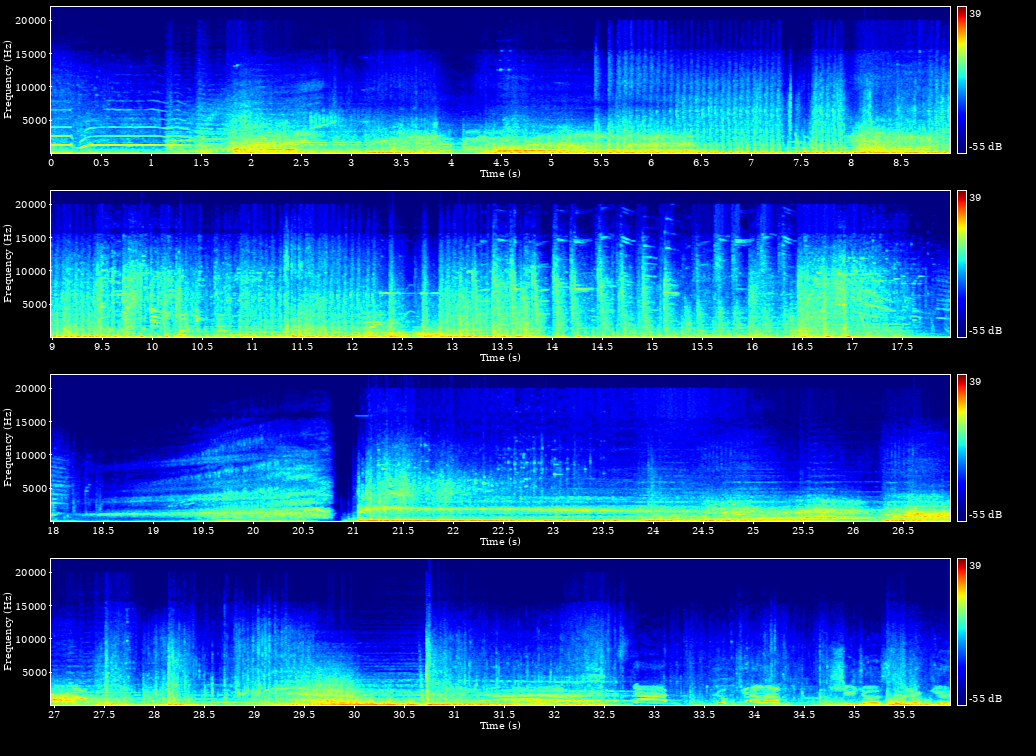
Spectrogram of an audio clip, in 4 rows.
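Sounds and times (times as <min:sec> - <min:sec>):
action film music score: 0:00.0 - 0:35.9
rapid gunfire: 0:05.4 - 0:16.8
crashes and shattering: 0:07.5 - 0:18.5.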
